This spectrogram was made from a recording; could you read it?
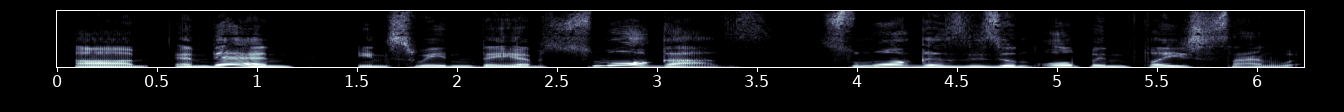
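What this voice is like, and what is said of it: Put-on Russian accent. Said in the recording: “Why am I doing a Russian accent?”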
